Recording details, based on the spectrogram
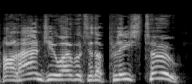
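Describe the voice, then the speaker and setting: A man voicing an agitated young poet who shouts in a menacing, furious way. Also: high voice, fairly quick, pitched above the performer's own voice. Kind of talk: audiobook character voice.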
